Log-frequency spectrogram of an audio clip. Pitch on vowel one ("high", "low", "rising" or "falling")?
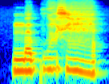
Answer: low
